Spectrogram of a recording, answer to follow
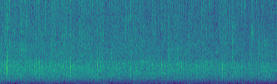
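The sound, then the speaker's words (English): A crowd breaks into steady applause for UK (Kentucky), many hands clapping together in a dense, continuous patter that holds at an even level for a few seconds, with no voices standing out. “And what you guys don't realize is I just got you to clap for UK.”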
